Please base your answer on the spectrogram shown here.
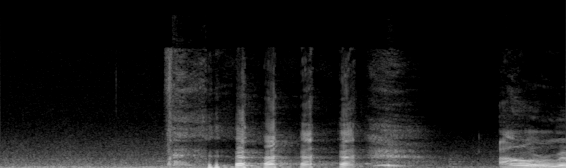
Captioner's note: laughing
